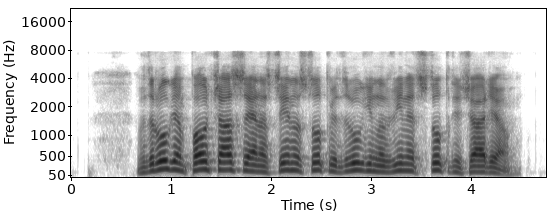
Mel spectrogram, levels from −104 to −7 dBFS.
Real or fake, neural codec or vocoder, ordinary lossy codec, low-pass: fake; codec, 16 kHz, 4.8 kbps, FACodec; none; none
